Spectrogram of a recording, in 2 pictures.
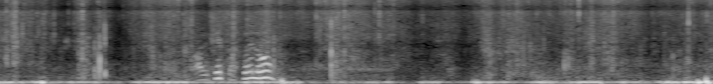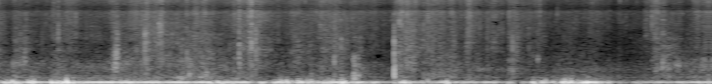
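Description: Dry leaves crunch underfoot as men walk through brush.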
